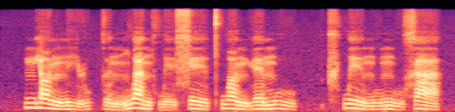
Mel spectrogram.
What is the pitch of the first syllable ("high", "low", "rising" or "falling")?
falling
